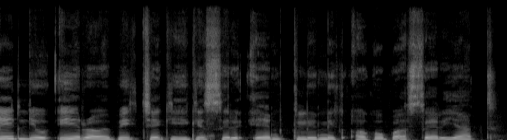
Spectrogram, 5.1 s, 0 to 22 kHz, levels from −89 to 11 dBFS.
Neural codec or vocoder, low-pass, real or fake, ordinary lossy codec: vocoder, 44.1 kHz, 128 mel bands, Pupu-Vocoder; none; fake; none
